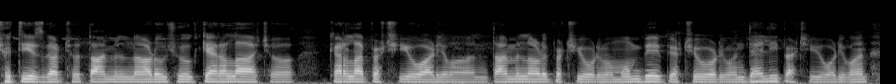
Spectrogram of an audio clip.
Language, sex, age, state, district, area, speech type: Kashmiri, male, 18-30, Jammu and Kashmir, Pulwama, rural, spontaneous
